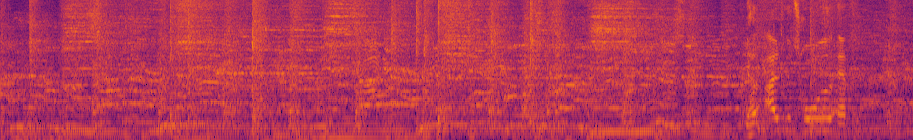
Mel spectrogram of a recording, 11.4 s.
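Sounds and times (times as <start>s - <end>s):
crowd of elderly people shouting and cheering: 0.0s - 11.4s
speech: 9.4s - 10.8s.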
